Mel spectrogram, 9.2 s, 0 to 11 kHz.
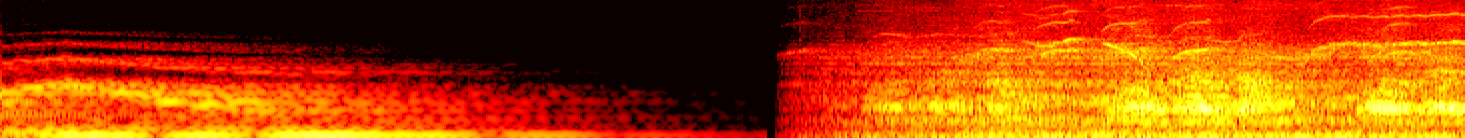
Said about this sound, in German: Kairo am Abend des denkwürdigen 11. Februar 2011. Nach dem Rücktritt von Präsident Hosni Mubarak ziehen jubelnde Demonstranten noch stundenlang durch die Straßen unweit des Tahrirplatzes.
